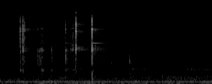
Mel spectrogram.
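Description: A quick run of light metallic clicks in the first second, each with a brief high ring: a small metal ring with a red rubber rim tapping and clicking against the metal body of a flashlight as it is handled.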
